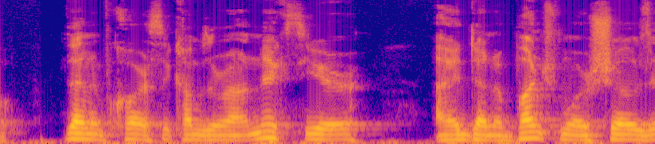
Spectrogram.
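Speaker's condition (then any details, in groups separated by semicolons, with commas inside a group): Cerebral palsy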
